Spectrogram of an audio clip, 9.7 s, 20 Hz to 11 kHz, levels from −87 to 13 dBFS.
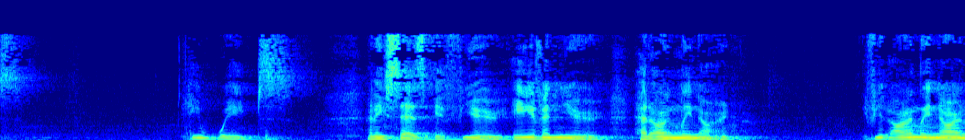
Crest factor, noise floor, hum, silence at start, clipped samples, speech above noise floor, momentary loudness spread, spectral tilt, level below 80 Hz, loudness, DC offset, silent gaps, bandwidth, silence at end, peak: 16 dB; -71 dBFS; none; 0 s; under 0.1%; 38 dB; 19 LU; -5.5 dB/octave; -68 dBFS; -34 LUFS; under 0.1%; none; 8.8 kHz; 0 s; -20 dBFS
